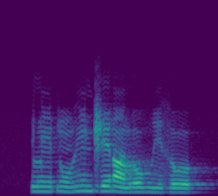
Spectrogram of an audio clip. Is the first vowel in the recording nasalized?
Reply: yes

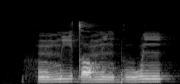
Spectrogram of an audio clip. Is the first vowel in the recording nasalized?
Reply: yes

